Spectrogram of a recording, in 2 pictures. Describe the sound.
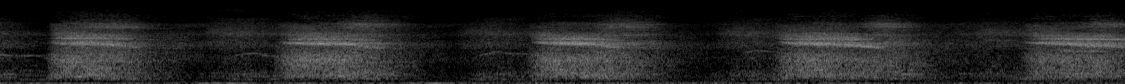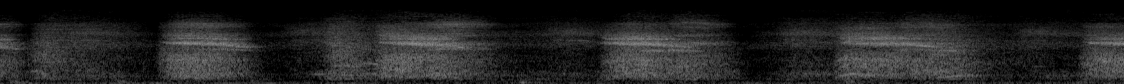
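Forceful, hissing breaths during a kriya yoga breathing exercise repeat in a steady rhythm roughly every two seconds, many in a row, each a loud rushing swell, with no voice over them.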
